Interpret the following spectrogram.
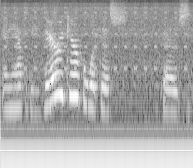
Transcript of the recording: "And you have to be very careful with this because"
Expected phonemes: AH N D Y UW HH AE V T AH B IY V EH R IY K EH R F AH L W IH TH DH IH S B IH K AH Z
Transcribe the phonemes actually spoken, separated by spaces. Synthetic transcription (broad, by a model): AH N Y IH HH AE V T AH B IY V EH R IY K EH R AH L W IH DH IH S K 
